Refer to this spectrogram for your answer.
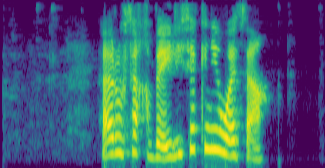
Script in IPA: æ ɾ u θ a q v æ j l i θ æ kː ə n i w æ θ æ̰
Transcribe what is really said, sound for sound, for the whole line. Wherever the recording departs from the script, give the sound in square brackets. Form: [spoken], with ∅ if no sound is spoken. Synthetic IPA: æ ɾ u θ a q v æ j l i θ æ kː ə n i w æ θ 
